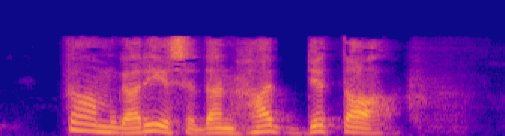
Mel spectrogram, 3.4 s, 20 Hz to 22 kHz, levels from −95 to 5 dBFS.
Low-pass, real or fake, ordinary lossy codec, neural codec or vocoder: 7.2 kHz; fake; MP3, 32 kbps; codec, 16 kHz in and 24 kHz out, 0.8 kbps, FocalCodec, streaming, 65536 codes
